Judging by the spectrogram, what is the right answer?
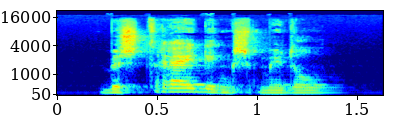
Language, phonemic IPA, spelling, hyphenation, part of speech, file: Dutch, /bəˈstrɛi̯.dɪŋsˌmɪ.dəl/, bestrijdingsmiddel, be‧strij‧dings‧mid‧del, noun, Nl-bestrijdingsmiddel.ogg
- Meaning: a chemical or biological agent used for exterminating undesired organisms; a pesticide, herbicide or fungicide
